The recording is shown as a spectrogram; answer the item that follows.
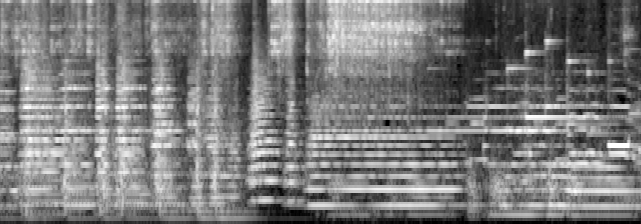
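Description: School marching band of brass and percussion playing. A busy rhythmic passage gives way, after a quick flourish about halfway through, to a long held brass chord with shimmering high percussion over it.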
